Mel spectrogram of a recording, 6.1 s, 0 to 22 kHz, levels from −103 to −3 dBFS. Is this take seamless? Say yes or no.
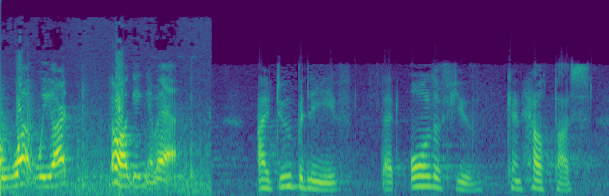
no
